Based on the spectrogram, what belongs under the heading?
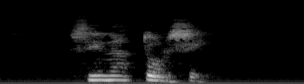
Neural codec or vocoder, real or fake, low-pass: none; real; 9.9 kHz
